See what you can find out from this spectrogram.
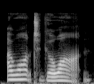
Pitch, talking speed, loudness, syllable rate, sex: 195 Hz, 320 wpm, -14 LUFS, 6.2 syllables/s, female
